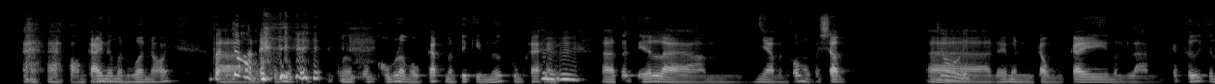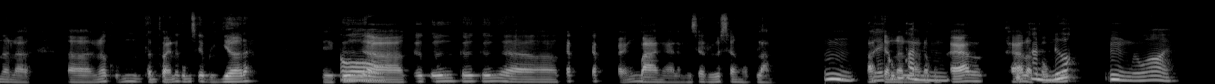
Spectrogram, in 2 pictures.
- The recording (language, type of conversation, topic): Vietnamese, podcast, Bạn có những mẹo nào để tiết kiệm nước trong sinh hoạt hằng ngày?
- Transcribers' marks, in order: other background noise; laugh; tapping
